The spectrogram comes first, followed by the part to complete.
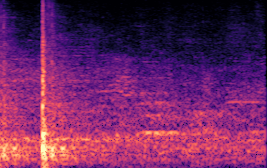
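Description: Two sharp smacks of boxing gloves landing, about a third of a second apart right at the start, followed by low arena noise.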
